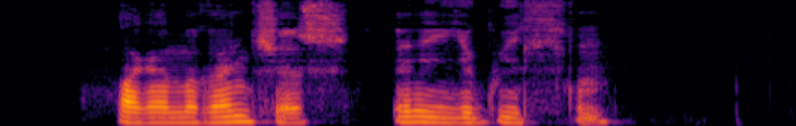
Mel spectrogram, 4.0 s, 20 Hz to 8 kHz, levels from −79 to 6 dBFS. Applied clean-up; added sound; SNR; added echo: none; none; none; none.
